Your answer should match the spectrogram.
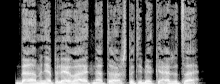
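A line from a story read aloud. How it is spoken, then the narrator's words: Unusually loud, wheeze gone. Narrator (Russian): Его голос стал непривычно громким, а свистящее хрипение исчезло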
